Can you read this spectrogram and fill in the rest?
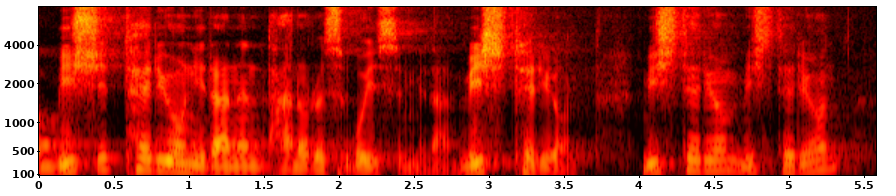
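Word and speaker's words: μυστήριον: 미스테리온이라는 단어를 쓰고 있습니다 미스테리온 미스테리온 미스테리온 여러분 많이 들어본듯한 발음과 비슷할 겁니다 그죠 신비 비밀이라는 뜻을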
